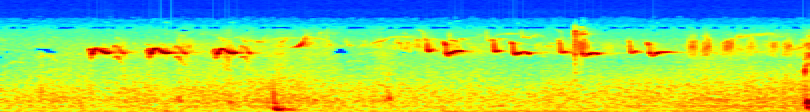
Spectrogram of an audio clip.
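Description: Faint birdsong: short high chirping notes, a few spaced out early and a quicker string of them in the second half, with one soft low knock about two seconds in.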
